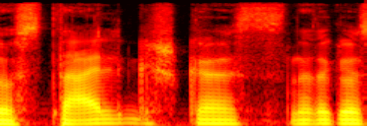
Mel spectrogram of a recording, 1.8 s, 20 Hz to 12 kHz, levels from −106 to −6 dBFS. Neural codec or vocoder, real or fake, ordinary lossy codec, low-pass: none; real; MP3, 96 kbps; 10.8 kHz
